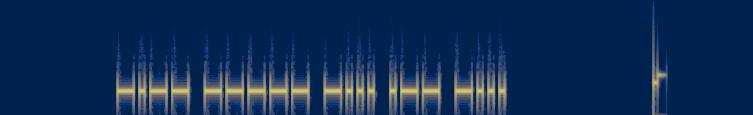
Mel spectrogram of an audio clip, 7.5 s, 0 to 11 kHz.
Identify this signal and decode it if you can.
Morse code, heard as a keyed tone, about 22 wpm, 700 Hz. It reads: Y0BWB
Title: Code Groups - 5 Letter:Numbers - 22wpm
